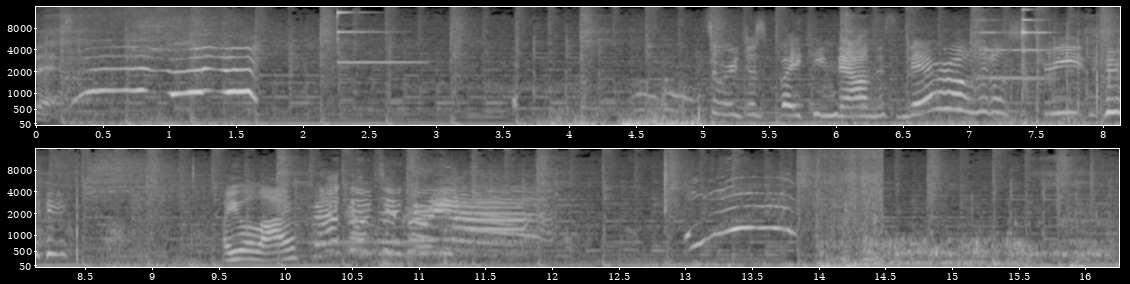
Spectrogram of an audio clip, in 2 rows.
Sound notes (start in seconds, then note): 0.2 screaming; 13.0 screaming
